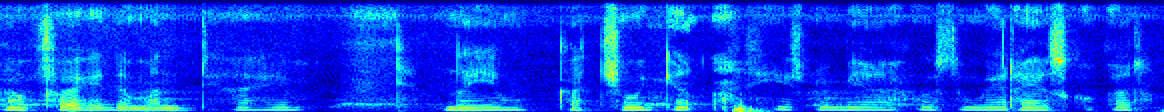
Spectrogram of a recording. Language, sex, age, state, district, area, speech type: Kashmiri, male, 18-30, Jammu and Kashmir, Shopian, rural, spontaneous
